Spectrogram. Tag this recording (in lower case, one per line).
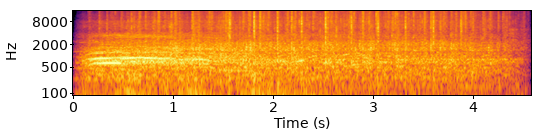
crowd
human group actions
